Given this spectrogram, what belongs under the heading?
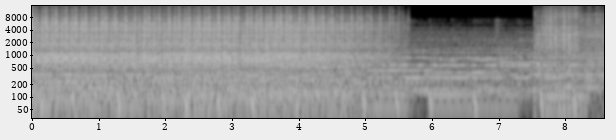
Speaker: this is a typical crankshaft big end noise it increases with an increase in engine RPM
